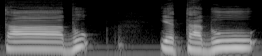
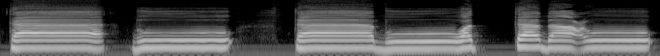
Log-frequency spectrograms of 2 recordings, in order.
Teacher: تو یہ ہوگا الف مدہ اینڈ واو مدہ، دونوں کی مقدار ایک ہی طرح کی ہوگی ، تو ہم نے ایسے نہیں کرنا تابو یا تابو، نہیں،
